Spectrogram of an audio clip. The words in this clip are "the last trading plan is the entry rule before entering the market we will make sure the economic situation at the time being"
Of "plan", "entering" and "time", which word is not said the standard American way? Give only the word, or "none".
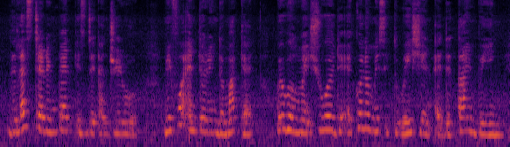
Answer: plan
